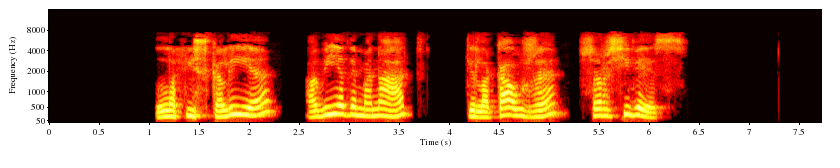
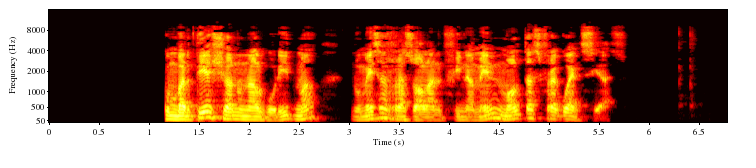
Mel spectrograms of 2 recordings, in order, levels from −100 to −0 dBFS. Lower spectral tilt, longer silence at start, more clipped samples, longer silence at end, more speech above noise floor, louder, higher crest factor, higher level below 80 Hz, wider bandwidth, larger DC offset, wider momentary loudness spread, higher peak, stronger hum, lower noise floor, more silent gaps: first, -5.5 dB/octave vs -3.5 dB/octave; about the same, 1.05 s vs 1.15 s; neither; first, 1.4 s vs 1.05 s; first, over 74 dB vs 53 dB; first, -17 LUFS vs -20 LUFS; second, 16 dB vs 22 dB; second, -62 dBFS vs -52 dBFS; second, 7.4 kHz vs 9.6 kHz; neither; about the same, 12 LU vs 12 LU; about the same, -2 dBFS vs 0 dBFS; neither; first, under -90 dBFS vs -74 dBFS; first, 2.34-2.56 s, 3.82-4.16 s, 5.21-5.30 s vs none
